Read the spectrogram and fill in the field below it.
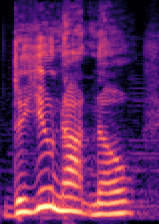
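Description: It sounds soft, warm and encouraging. It lifts up someone who has been beaten down. "You could say it like Joel Osteen"

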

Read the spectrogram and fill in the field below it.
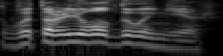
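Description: It is said in a performed character voice. "Would you like to say it in your voice?"

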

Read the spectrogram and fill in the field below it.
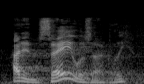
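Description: The stress is on the word 'say'. The speaker may have implied it without saying it. "Might have implied he was ugly, but I didn't say it"

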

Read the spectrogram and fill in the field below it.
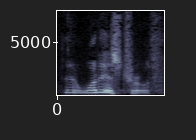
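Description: The question sounds thoughtful. The asker is pondering what truth is. "Almost in a thoughtful way, like trying to ponder that"

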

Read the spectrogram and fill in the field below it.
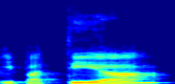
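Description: The name is pronounced the Greek way. "In Greek, I would call her Ipatia"

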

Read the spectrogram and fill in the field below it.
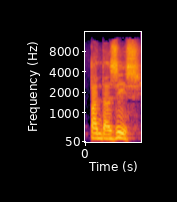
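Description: The name is said with Greek pronunciation. "in Greek you would say Pantazis"

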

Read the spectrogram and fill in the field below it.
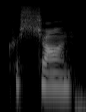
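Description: The name is said with a German accent.

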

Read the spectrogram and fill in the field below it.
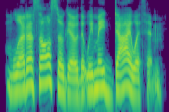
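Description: The line is said in a dry, sarcastic tone. He thinks going back is a ridiculous idea. "Or if it's more sarcastic"

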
